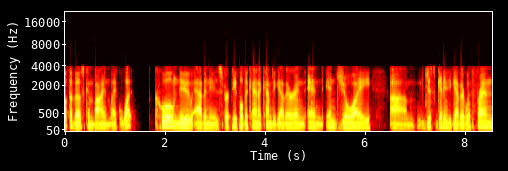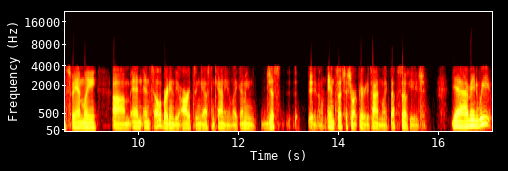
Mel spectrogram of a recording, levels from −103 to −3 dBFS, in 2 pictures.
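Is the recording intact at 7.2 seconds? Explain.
No. Between 7.22 and 7.25 s, lost iLBC frames left about 20 ms missing, which fits a single dropped 20 ms frame. The decoder filled the gap by repeating the last pitch cycle mixed with noise, so it sounds like a brief held, slightly buzzy vowel, with the voice returning almost at once. The iLBC codec also runs through this moment, coding each 20 ms frame independently at 15.2 kbps and cutting everything above 4 kHz, which leaves the speech narrowband, a little rough and synthetic.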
